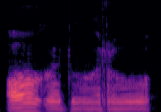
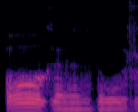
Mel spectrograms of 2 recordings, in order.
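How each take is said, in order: First: "ogadoro" slowly, with a hard stopped d; slow, loud "ogadoro" with hard d. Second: "ogadoro" slowly, d softened to th as in "this"; slow "ogadoro" with soft d. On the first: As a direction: make the d in "ogadoro" a firm stop. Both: Shown as a demonstration. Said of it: "pronounce that hard or soft".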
